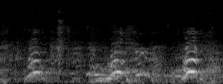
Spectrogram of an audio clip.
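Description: Young Central Asian Shepherd Dogs (Alabai) barking as guard dogs, three barks spaced under a second apart, the last one the loudest near the end.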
